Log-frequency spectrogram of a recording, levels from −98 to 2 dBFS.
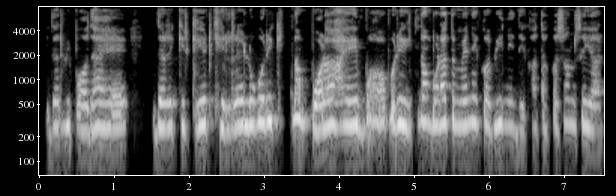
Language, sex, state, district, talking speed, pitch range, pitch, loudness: Hindi, female, Jharkhand, Sahebganj, 215 wpm, 260-285 Hz, 275 Hz, -20 LUFS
